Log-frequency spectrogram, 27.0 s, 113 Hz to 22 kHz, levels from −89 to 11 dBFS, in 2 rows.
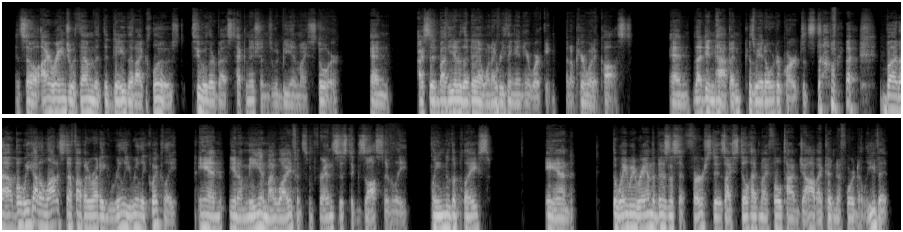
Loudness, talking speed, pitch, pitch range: -19 LUFS, 240 wpm, 105 Hz, 100-115 Hz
